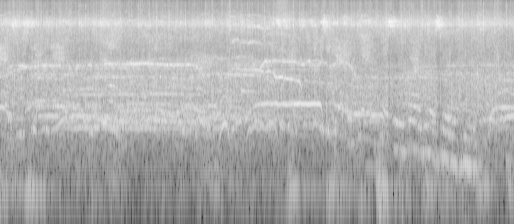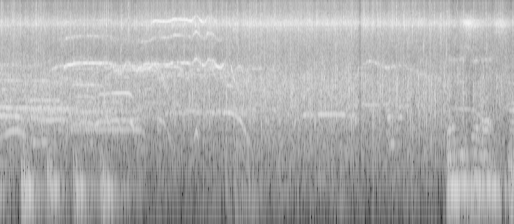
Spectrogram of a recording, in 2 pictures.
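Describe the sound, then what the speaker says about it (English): A crowd at an outdoor People's Convoy meet-and-greet applauds and cheers for a long stretch, with steady clapping, whoops and shouts, some from children, running loud and dense throughout. "Give the Thomas a round of applause for standing up!"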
